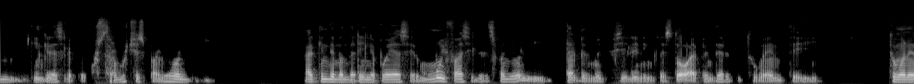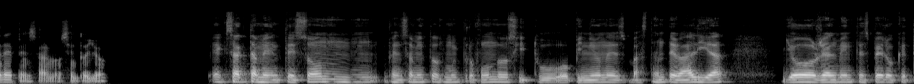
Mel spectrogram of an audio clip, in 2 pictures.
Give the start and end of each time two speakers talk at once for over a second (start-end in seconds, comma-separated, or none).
none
